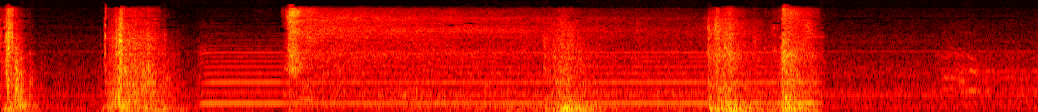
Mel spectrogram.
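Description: A warning tone beeps steadily.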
